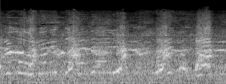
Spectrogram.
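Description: A person's voice making short rising vocal sounds, several in quick succession, over background chatter.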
